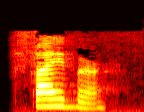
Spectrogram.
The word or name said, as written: fibr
